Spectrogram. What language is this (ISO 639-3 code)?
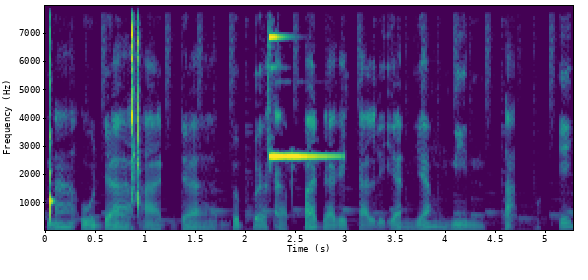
ind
